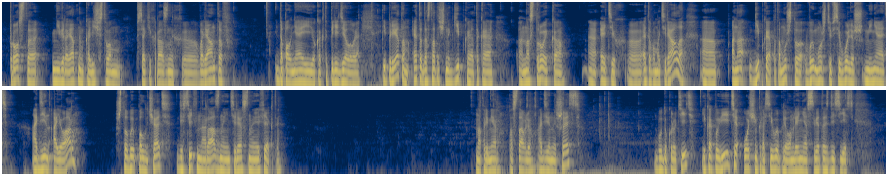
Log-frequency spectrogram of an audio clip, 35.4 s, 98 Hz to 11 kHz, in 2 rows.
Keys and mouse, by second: 7.3 r, 8.7 r, 18.6-25.0 shift+drag, 25.0-26.6 shift+right drag, 26.6-31.6 shift+drag, 28.2 BackSpace, 29.5 r, 31.6-32.7 middle drag, 32.7 click, 32.9-33.4 middle drag, 33.4-35.3 drag, 34.8 s.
